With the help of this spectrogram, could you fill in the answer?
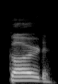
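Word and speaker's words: curd: यू के बाद आर आया तो यू का जो उच्चारण है वो आ होगा। आ। ठीक है? जैसे बर्फ कर्ड। दही को बोलते हैं। दही की इंग्लिश है।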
